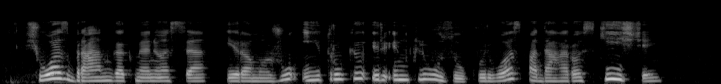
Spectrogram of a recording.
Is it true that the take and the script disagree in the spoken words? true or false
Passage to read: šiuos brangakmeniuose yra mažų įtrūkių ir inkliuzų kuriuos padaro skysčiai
false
